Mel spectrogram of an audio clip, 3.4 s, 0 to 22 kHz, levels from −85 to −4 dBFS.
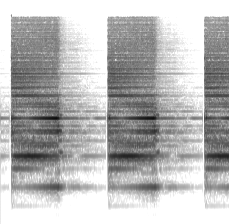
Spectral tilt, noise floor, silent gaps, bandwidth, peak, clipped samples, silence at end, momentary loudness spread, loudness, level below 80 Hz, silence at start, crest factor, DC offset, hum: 9 dB/octave; -43 dBFS; none; 16.5 kHz; -2 dBFS; under 0.1%; 0 s; 10 LU; -14 LUFS; under -90 dBFS; 0.15 s; 16 dB; under 0.1%; none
